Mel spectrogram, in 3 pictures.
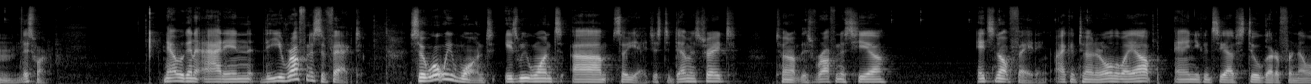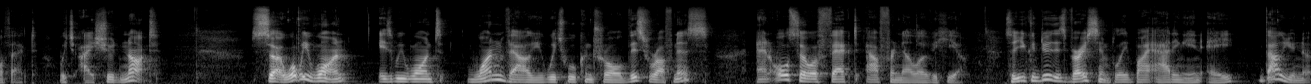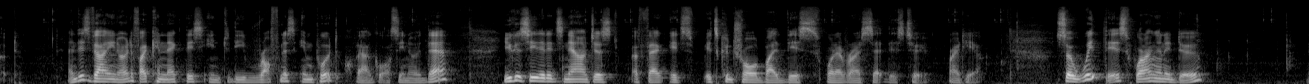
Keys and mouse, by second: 5.8 middle click, 8.0-9.0 drag, 11.6 click, 12.7 middle click, 13.9-15.7 middle drag, 18.9-25.8 drag, 23.1 shift+a, 27.6-29.4 drag, 31.9 click, 36.2 g, 38.9 g.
